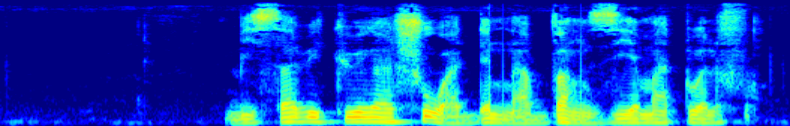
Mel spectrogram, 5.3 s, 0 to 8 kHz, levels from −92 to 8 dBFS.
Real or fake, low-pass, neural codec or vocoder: real; 7.2 kHz; none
